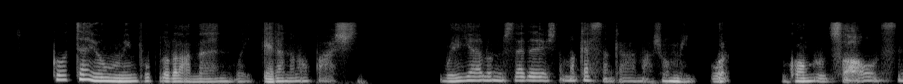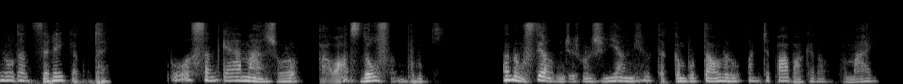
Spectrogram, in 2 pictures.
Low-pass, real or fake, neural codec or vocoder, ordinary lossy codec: 7.2 kHz; fake; codec, 16 kHz in and 24 kHz out, 0.4 kbps, LongCat-Audio-Codec, fine tuned four codebook decoder; MP3, 64 kbps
